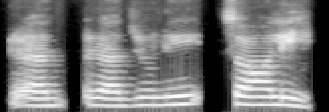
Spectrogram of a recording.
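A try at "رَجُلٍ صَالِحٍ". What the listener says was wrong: প্রত্যেকটা শব্দের শেষের যে হরকত, এটাকে বলে ইআরাব। এই ইআরাবটা আপনি স্পষ্ট করে দিয়ে আবার পড়েন।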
